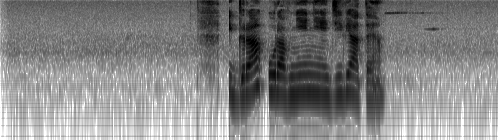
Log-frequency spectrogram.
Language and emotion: Russian, neutral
